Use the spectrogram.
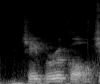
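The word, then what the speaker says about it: Jay Baruchel: Today we're discussing the trifecta of This is the End, starring Seth Rogen, James Franco, Jonah Hill, Jay Bruckel.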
